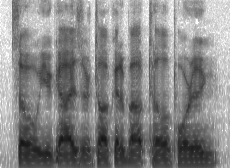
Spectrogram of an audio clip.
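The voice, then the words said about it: Attempts a very deep voice. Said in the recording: “the deepest voice on the planet Earth ... I can't even make my voice go low enough because his voice is so deep”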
